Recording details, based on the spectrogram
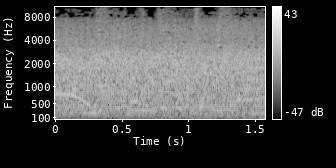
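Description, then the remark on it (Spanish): A huge football crowd in the Camp Nou stadium stands and claps steadily in a dense, continuous wash of applause, with scattered cheers and voices blended into the roar, holding at an even loudness throughout. “Todo el estadio de pie aplaudiendo.”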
